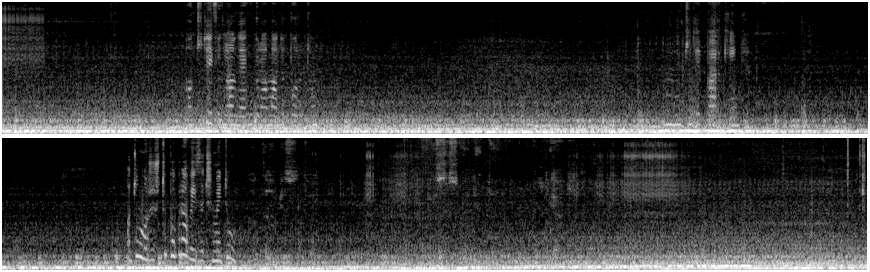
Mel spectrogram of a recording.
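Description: A pickup truck's engine drones, heard from inside the cab while driving at low speed.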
